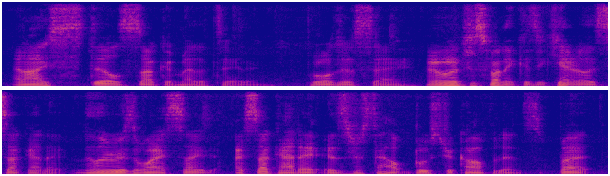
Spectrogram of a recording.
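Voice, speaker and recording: Very deep-voiced man giving spiritual guidance. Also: gravelly. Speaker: tarot reader and spiritual guide. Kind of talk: informal spiritual coaching monologue.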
